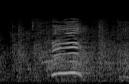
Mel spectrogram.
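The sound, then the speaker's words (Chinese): An audience claps in a steady, dense patter throughout, with a brief rising voice or cheer cutting through in the middle before the applause carries on at the same level. The applause follows a comic crosstalk performer singing a short song on stage. “可以鼓掌。”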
